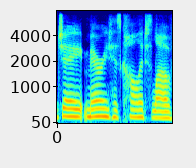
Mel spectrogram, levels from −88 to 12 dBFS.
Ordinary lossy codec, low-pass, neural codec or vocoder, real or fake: Opus, 64 kbps; 7.2 kHz; codec, 16 kHz, 0.8 kbps, ZipCodec; fake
